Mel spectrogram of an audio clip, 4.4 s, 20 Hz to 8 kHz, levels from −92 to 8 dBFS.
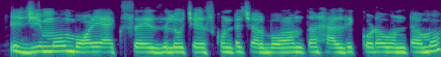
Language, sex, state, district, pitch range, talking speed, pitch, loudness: Telugu, female, Andhra Pradesh, Srikakulam, 200-210 Hz, 135 wpm, 205 Hz, -11 LUFS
